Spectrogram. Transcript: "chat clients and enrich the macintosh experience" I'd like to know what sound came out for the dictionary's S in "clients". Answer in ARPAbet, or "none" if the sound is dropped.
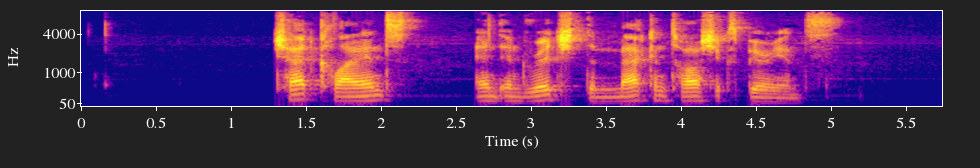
none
